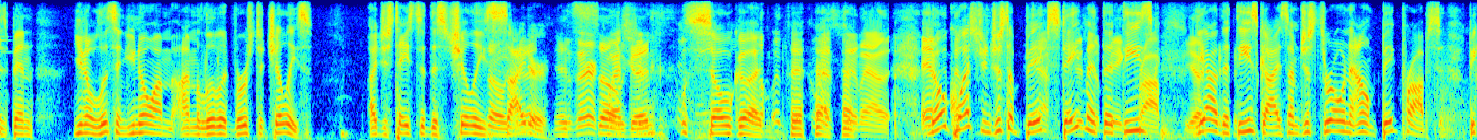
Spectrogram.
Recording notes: Live from Field to Fork farm, all organic baby! Live from Field To Fork in Palisade Colorado!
